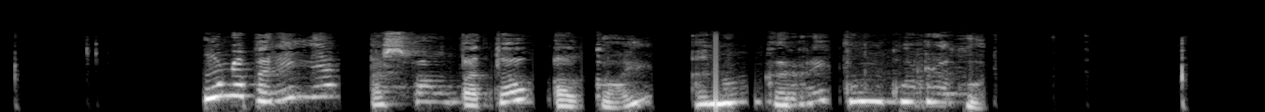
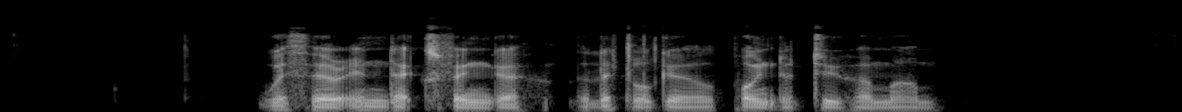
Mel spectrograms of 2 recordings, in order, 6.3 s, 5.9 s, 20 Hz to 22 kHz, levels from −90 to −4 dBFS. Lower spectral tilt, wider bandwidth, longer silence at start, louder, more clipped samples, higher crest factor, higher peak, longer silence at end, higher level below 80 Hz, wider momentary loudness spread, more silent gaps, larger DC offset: first, -7 dB/octave vs -4 dB/octave; second, 8 kHz vs 10 kHz; second, 1 s vs 1.3 s; first, -20 LUFS vs -36 LUFS; neither; second, 18 dB vs 26 dB; first, -2 dBFS vs -12 dBFS; first, 1.4 s vs 1.25 s; first, -56 dBFS vs -66 dBFS; about the same, 13 LU vs 12 LU; first, 1.71-1.84 s, 2.68-2.73 s, 2.92-2.97 s, 3.28-3.45 s vs none; neither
